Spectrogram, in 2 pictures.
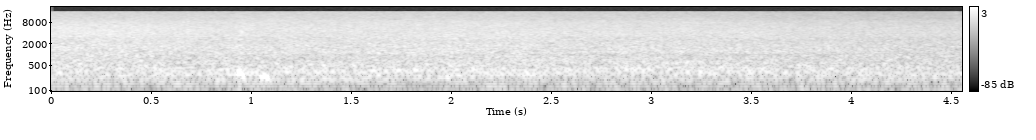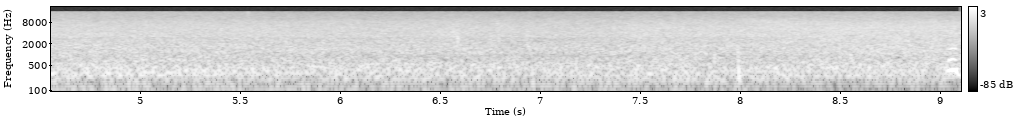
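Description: Steady, dense roar of a clear-water waterfall cascading toward the Pulco river, a continuous broadband rush heard close and alone with no voices.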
